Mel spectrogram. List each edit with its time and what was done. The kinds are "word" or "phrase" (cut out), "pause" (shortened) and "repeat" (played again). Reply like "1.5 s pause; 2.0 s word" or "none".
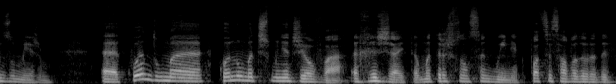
2.1 s pause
